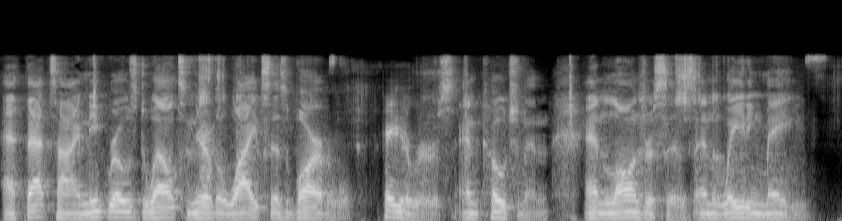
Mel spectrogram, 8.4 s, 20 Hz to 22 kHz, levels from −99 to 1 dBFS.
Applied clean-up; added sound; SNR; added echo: neural mask model Resemble Enhance denoiser.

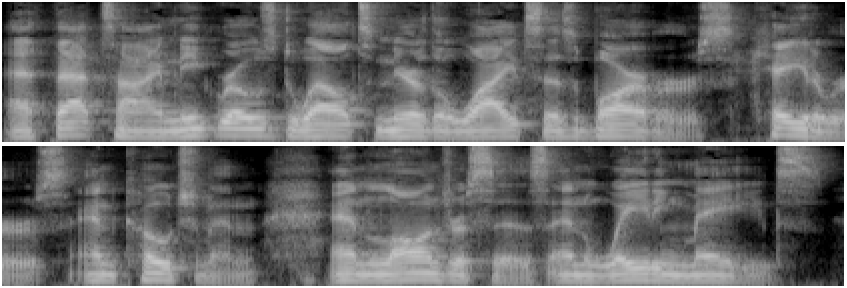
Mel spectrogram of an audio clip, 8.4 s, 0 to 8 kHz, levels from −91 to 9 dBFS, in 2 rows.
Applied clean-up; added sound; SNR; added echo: none; none; none; none.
